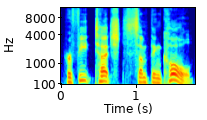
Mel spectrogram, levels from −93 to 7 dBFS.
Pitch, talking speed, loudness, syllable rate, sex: 160 Hz, 170 wpm, -16 LUFS, 5.0 syllables/s, male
